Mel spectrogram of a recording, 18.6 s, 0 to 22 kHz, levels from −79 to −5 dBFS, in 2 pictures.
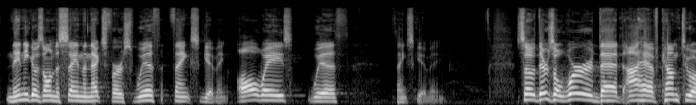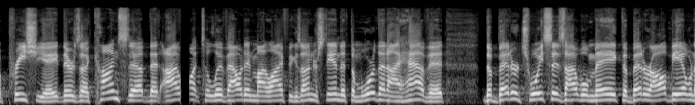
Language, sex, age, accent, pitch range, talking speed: English, male, 40-59, American, 175-205 Hz, 190 wpm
